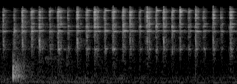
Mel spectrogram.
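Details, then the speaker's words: DLE 55 RC gas engine, old crankshaft and connecting rod removed during rebuild, rattled by hand: dry rapid metallic rattle about ten clicks a second from excessive play; worn big-end bearing, rattling was heard when engine was running. "listen to the rattling This was um evident when uh when the engine was being flipped to be turned on and after it was on you could hear some rattling"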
